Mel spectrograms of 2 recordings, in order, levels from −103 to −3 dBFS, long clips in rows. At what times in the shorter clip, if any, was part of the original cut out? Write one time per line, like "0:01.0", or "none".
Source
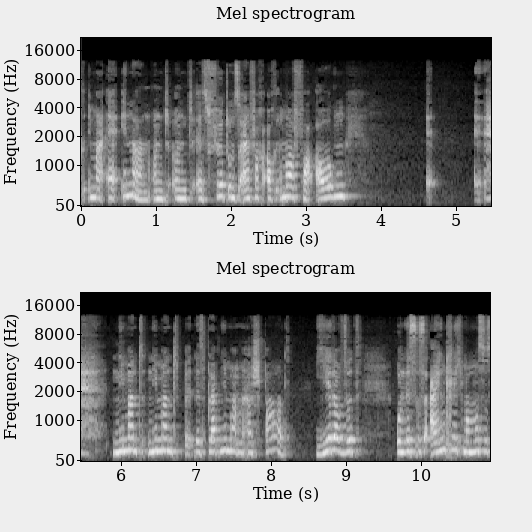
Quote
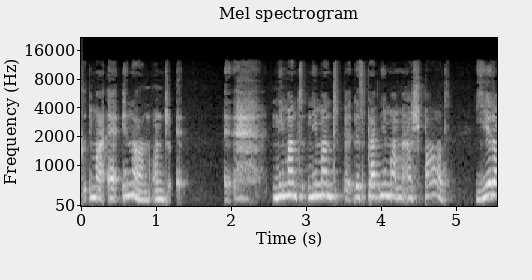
0:01.2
